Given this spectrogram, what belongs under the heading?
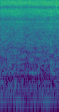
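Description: Warm water runs from a tap into a bathtub, producing a steady, close, loud rushing and splashing with no pauses.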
